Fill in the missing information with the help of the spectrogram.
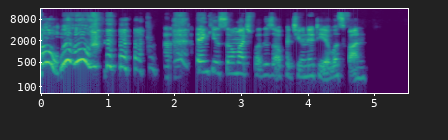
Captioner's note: laughs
